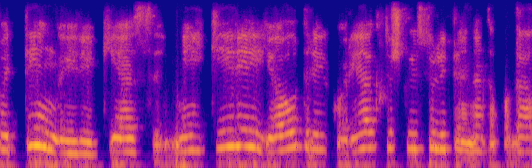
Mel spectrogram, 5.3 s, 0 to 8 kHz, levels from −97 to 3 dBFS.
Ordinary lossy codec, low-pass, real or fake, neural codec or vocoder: Opus, 16 kbps; 7.2 kHz; fake; vocoder, 24 kHz, 100 mel bands, Vocos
